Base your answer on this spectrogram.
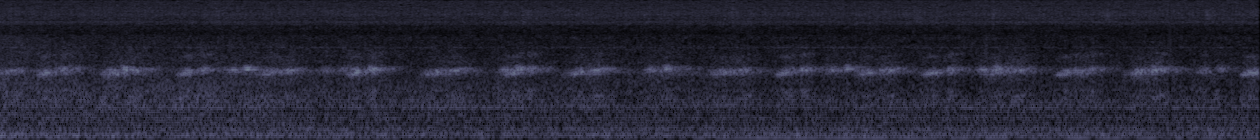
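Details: Background frog chorus at the end of frog season: quick, even chirps repeating roughly three times a second in a continuous series, distant and soft beneath a steady low electrical hum.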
